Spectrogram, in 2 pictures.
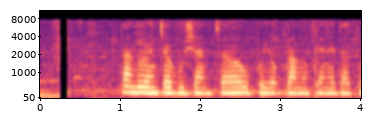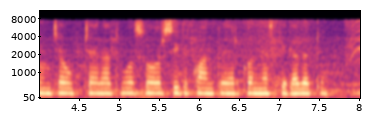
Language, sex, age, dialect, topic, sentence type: Marathi, male, 18-24, Varhadi, agriculture, statement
